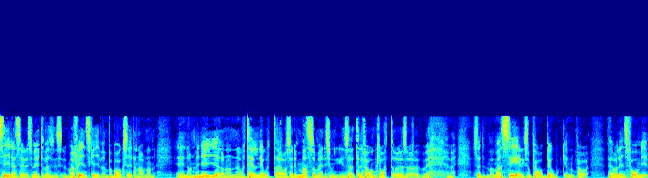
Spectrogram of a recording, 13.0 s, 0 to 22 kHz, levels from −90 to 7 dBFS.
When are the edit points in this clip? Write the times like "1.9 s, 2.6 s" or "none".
none

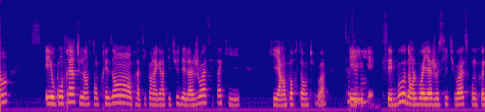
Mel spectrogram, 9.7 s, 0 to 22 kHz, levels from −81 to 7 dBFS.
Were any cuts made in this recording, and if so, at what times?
1.6 s

